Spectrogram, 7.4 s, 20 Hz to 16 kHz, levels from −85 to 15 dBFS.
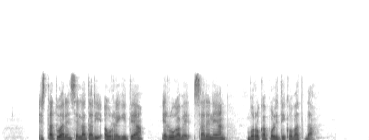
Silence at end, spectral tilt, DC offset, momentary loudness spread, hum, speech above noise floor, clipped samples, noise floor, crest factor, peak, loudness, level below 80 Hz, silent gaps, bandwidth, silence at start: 1.15 s; -6.5 dB/octave; under 0.1%; 10 LU; none; 57 dB; under 0.1%; -76 dBFS; 20 dB; 0 dBFS; -20 LUFS; -66 dBFS; none; 7.8 kHz; 0.75 s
